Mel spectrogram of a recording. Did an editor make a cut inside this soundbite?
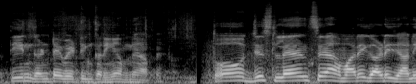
yes; 1 cut; at 2.2 s

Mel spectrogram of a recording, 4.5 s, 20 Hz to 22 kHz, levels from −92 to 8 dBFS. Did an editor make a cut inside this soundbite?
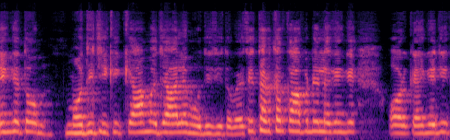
no; 0 cuts

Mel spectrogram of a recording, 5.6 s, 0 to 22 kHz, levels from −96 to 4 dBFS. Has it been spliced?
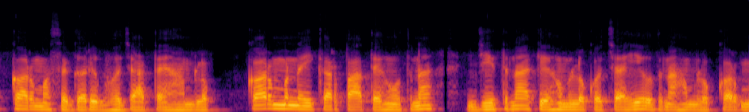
no; 0 cuts

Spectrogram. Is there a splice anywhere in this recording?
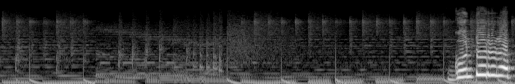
no; 0 cuts

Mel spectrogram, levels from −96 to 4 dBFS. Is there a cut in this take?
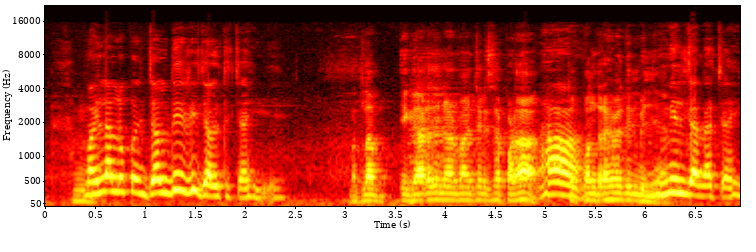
no; 0 cuts

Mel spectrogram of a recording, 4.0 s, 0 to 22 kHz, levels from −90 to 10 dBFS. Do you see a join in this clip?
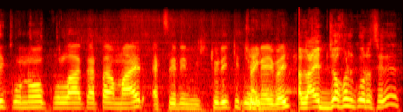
yes; 1 cut; at 3.0 s

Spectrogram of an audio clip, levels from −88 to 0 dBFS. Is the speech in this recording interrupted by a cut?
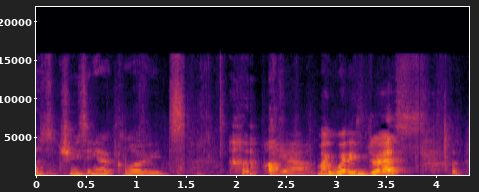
no; 0 cuts

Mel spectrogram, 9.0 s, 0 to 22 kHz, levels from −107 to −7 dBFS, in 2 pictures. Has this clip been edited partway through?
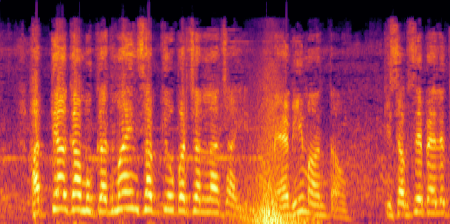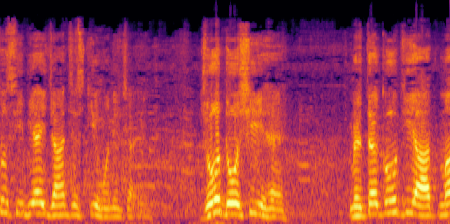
yes; 1 cut; at 2.7 s

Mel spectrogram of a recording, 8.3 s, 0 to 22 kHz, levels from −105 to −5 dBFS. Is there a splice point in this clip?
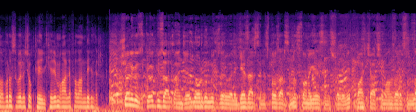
yes; 2 cuts; at 2.1 s, 7.1 s

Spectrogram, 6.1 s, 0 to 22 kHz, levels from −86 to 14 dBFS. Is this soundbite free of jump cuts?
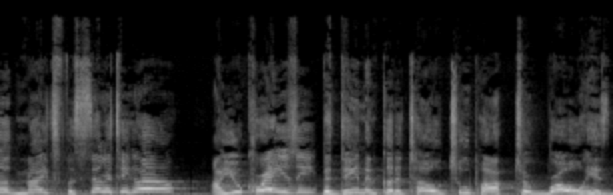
no; 1 cut; at 3.1 s

